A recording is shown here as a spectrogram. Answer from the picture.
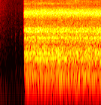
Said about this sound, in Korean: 이 소리가 들린다는 거는 지금 제가 뉴욕시티 스트릿 사운드예요. 이게. 아. 근데 지금 우리가 이렇게 대화를 나누고 있잖아요. 그러면 이 소리가 뉴욕 시티에서 마치 이루어지는 것처럼 느낄 거예요.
